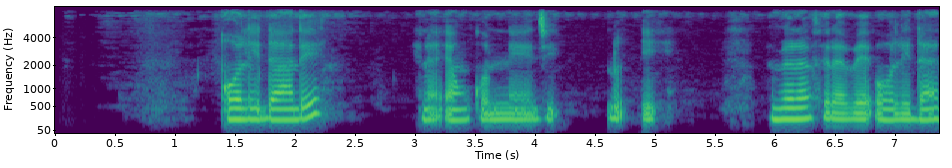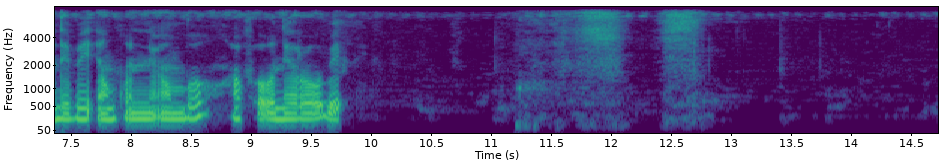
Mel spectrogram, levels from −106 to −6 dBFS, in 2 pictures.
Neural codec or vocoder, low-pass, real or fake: none; 7.2 kHz; real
